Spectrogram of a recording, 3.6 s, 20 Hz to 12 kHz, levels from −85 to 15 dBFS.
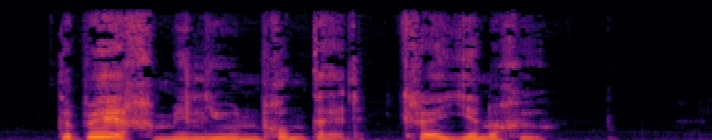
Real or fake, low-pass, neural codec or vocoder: real; 10.8 kHz; none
